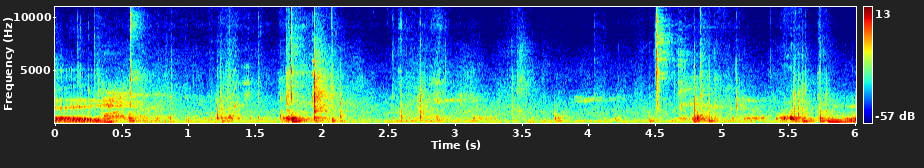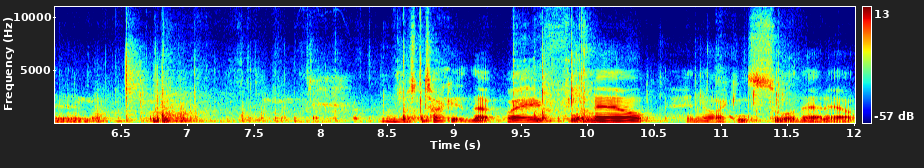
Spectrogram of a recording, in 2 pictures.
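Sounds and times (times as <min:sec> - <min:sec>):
motorcycle parts clicking and knocking: 0:00.0 - 0:11.8.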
